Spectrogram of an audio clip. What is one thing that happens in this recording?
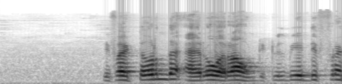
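An older man speaks calmly into a clip-on microphone.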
